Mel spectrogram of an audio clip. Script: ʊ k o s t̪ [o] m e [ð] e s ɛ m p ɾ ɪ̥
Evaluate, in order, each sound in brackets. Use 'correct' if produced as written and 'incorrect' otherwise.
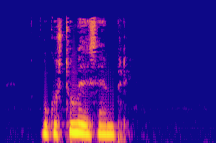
incorrect, correct

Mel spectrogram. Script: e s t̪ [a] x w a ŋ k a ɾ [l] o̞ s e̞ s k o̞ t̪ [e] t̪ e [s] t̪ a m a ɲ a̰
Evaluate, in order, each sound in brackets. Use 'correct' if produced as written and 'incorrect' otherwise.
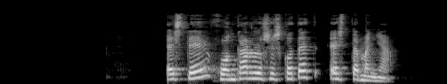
incorrect, correct, correct, correct

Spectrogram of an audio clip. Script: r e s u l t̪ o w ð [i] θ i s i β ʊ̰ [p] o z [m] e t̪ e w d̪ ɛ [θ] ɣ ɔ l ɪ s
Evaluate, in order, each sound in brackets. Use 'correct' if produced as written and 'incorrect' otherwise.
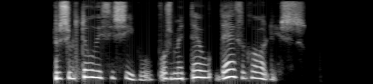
incorrect, correct, correct, correct

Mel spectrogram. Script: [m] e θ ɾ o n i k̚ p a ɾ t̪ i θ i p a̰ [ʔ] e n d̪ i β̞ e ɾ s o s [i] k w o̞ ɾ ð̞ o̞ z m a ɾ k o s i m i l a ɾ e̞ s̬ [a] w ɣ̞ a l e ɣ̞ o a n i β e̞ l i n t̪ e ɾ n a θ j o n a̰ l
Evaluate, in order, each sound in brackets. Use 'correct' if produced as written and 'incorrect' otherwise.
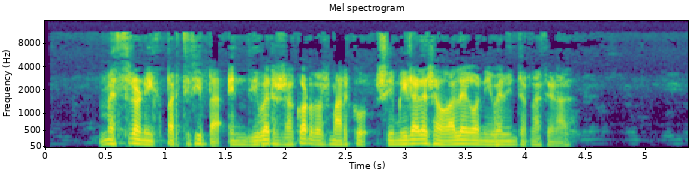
correct, correct, incorrect, correct

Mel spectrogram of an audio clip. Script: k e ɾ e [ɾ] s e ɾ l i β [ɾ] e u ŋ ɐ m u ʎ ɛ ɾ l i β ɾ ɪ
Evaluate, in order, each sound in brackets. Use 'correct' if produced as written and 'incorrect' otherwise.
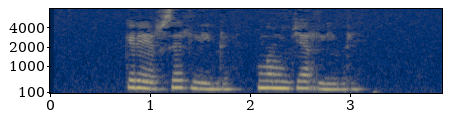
correct, correct

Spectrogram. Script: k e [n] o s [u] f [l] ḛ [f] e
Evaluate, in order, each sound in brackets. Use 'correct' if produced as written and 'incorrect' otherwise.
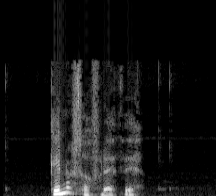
correct, incorrect, incorrect, incorrect

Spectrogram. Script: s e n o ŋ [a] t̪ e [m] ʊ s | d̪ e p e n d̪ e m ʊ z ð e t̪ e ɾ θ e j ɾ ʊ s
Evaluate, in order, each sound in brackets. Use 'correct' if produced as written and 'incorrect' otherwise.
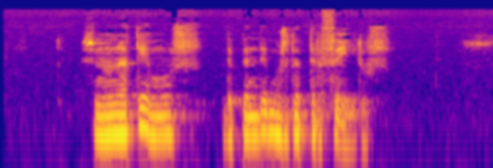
correct, correct

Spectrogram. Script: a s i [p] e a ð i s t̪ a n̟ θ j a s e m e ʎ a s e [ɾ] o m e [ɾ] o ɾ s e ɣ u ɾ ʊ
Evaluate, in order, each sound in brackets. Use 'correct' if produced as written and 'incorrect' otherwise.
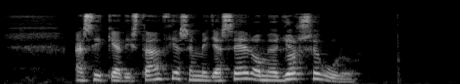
incorrect, correct, incorrect

